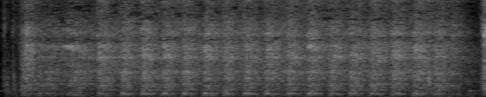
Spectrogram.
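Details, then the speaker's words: Chevrolet Malibu with an emissions issue and check engine light, warm restart after running a while: the starter churns steadily for about two seconds before the engine finally catches. Owner suspects the crank sensor, not yet confirmed. "now she won't start ain't that something and then she won't restart no wonder got something to do with that crank sensor"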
